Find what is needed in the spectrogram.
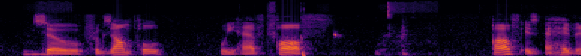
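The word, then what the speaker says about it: ق: I cannot say ka or ka. No, qa. And to Oh, pronounce this sound, qa, you need to make sure that you're doing two things, two different things.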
